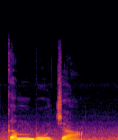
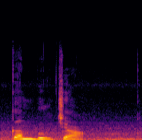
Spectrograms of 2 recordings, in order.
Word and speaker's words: kombucha: this is what you call is it as kombucha okay kombucha kombucha something very easy okay so next time whenever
